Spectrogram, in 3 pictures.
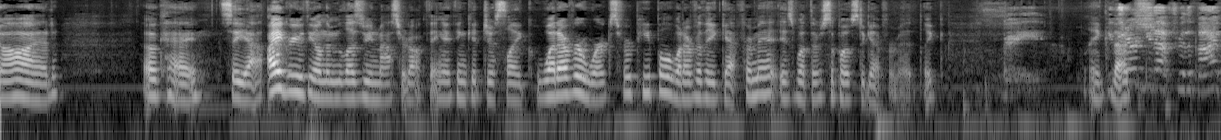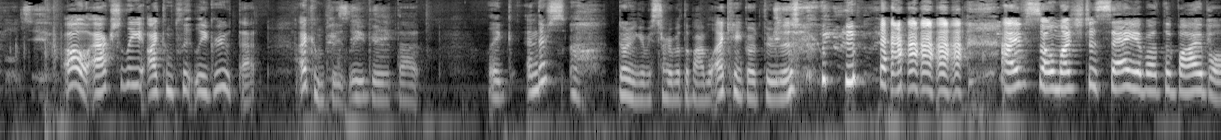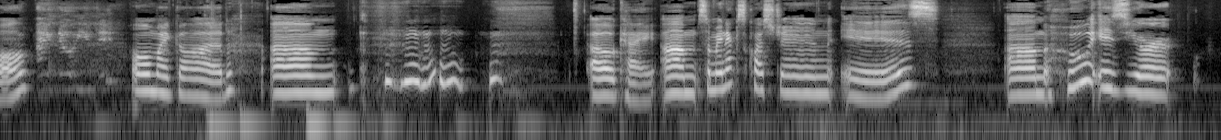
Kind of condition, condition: fault, poor sound quality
